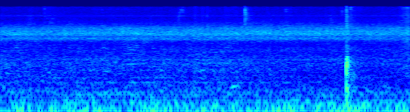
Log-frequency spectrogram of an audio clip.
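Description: Steady low rumble and hiss of ballpark background noise with a faint high steady tone, broken by one sharp knock about three and a half seconds in.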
